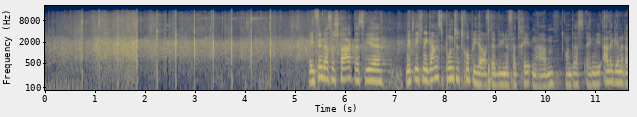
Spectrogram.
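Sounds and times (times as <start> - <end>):
audience applause: 0.0 - 8.1
speech: 5.3 - 11.6.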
